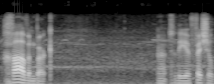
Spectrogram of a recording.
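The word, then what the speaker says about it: Gravenberch: It's Kavvenber to the official pronunciation. A lot of people called him Graven Birch in his first season at Liverpool of course if you remember.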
